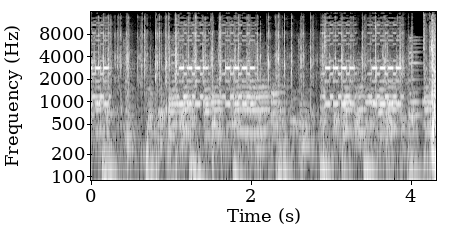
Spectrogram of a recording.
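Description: A telephone ringing in repeated short double rings, over background music with a steady low beat.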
